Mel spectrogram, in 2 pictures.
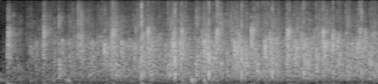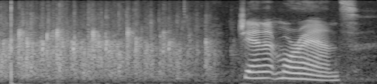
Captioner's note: applause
